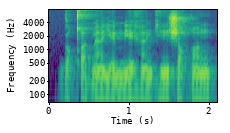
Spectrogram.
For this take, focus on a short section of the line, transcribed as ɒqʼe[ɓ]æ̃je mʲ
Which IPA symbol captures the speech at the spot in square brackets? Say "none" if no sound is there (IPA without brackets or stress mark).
ɓ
